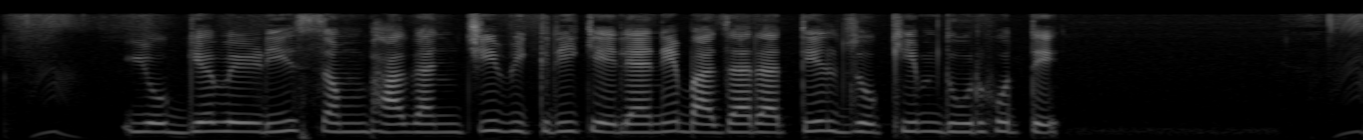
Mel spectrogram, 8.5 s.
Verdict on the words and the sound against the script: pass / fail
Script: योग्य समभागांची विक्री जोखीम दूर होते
fail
